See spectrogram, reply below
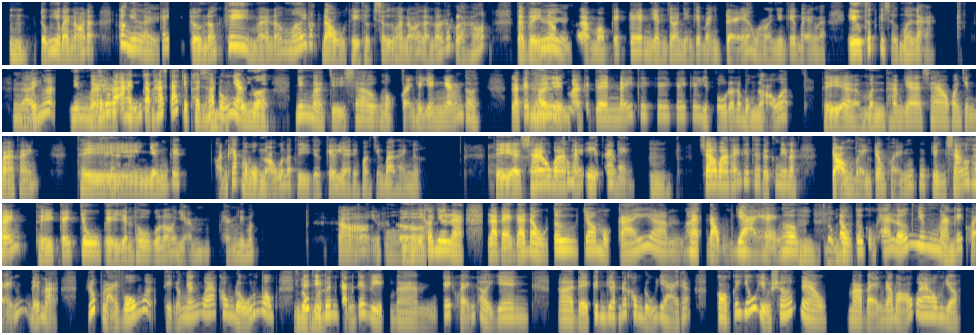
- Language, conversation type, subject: Vietnamese, podcast, Bạn có thể kể về một lần bạn thất bại và cách bạn đứng dậy như thế nào?
- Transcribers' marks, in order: in English: "trend"; other background noise; in English: "hashtag"; laugh; tapping; in English: "trend"; laugh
